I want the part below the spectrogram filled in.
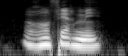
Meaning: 1. to lock again, to re-lock 2. to contain, encompass 3. to withdraw into oneself
- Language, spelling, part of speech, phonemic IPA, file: French, renfermer, verb, /ʁɑ̃.fɛʁ.me/, Fr-renfermer.ogg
